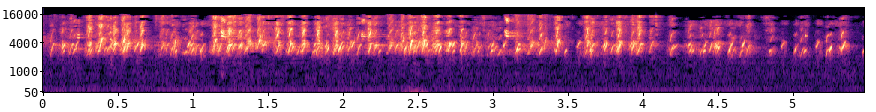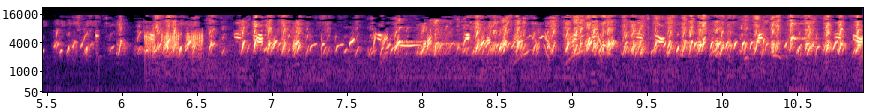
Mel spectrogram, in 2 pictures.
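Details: Group twittering (batbata) of European goldfinches, used to stimulate goldfinches into song: dense, continuous high chirps and tinkling twitters overlapping throughout, with a faint hiss joining in the second half.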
